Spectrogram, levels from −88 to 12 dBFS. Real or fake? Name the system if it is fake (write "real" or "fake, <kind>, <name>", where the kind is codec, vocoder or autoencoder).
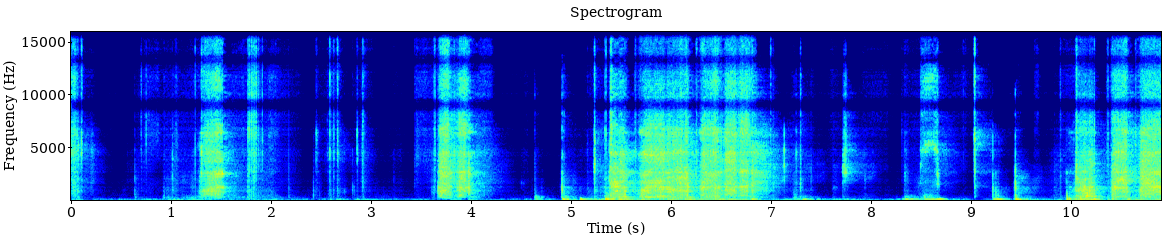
fake, codec, DAC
